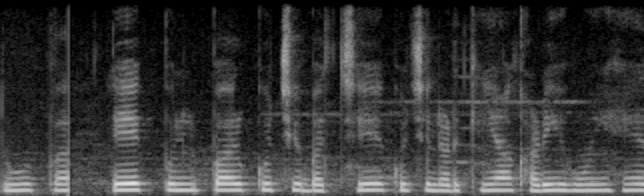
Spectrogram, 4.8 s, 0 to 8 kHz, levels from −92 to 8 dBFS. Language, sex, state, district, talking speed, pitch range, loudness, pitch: Hindi, female, Chhattisgarh, Bilaspur, 150 wpm, 245-260 Hz, -18 LUFS, 250 Hz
